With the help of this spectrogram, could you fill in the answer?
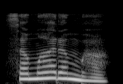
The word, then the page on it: ಸಮಾರಂಭ: samārambha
